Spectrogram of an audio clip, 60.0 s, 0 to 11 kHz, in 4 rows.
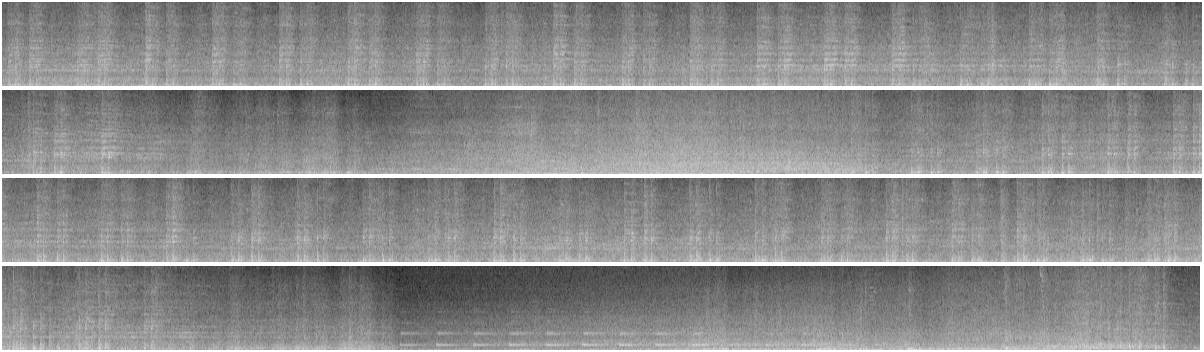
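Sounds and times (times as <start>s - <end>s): train wheels clacking over joints: 0.0s - 59.9s
level crossing warning bell: 19.4s - 22.6s, 49.6s - 56.6s.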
